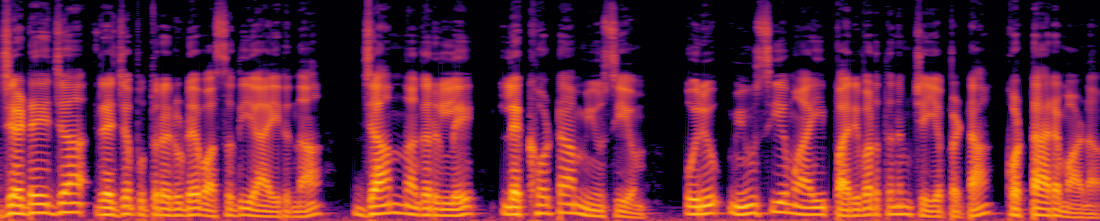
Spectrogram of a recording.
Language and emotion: Malayalam, neutral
